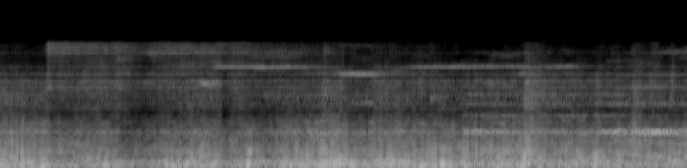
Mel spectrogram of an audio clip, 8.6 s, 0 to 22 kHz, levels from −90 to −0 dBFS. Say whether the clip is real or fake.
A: fake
